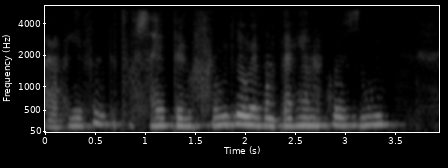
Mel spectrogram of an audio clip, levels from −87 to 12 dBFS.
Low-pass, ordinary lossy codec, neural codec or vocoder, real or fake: 5.4 kHz; MP3, 48 kbps; codec, 16 kHz, 1 kbps, FreqCodec, smaller model; fake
